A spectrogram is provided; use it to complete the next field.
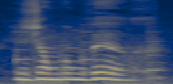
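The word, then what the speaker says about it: jambon-beurre: 예를 들어서 제과라는 뜻의 파티스리도 파티세리라는 단어로 많이 불리고 있고, 한창 유행했던 잠봉베르 샌드위치도 프랑스어 발음으로 하면 잠봉베르 라고 읽어야 되는데요.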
